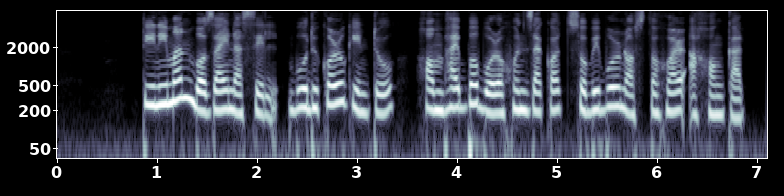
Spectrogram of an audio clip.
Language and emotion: Assamese, neutral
